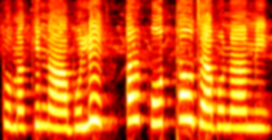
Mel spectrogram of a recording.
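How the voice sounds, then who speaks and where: A young village daughter from a cartoon, acted by a woman, with an extremely high, bright voice. She speaks in a childlike, pleading manner, apologetic toward her mother. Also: moderate pace. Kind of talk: Bengali cartoon voice acting.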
